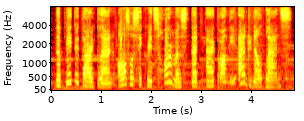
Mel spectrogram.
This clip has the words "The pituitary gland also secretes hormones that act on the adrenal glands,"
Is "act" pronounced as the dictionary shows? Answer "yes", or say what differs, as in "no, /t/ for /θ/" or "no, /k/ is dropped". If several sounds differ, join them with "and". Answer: no, /t/ is dropped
